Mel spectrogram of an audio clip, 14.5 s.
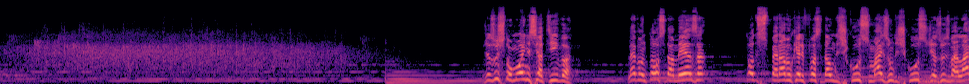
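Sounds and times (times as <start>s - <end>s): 
audience applause: 0.0s - 5.8s
speech: 7.3s - 8.7s, 9.4s - 14.5s.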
